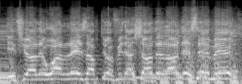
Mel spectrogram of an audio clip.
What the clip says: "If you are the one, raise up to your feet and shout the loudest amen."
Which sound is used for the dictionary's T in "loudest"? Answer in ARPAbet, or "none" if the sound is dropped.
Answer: none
